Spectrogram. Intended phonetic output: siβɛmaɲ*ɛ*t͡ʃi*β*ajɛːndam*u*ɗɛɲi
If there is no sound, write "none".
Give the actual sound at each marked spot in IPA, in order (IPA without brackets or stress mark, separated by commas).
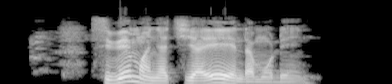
a, none, ɔ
